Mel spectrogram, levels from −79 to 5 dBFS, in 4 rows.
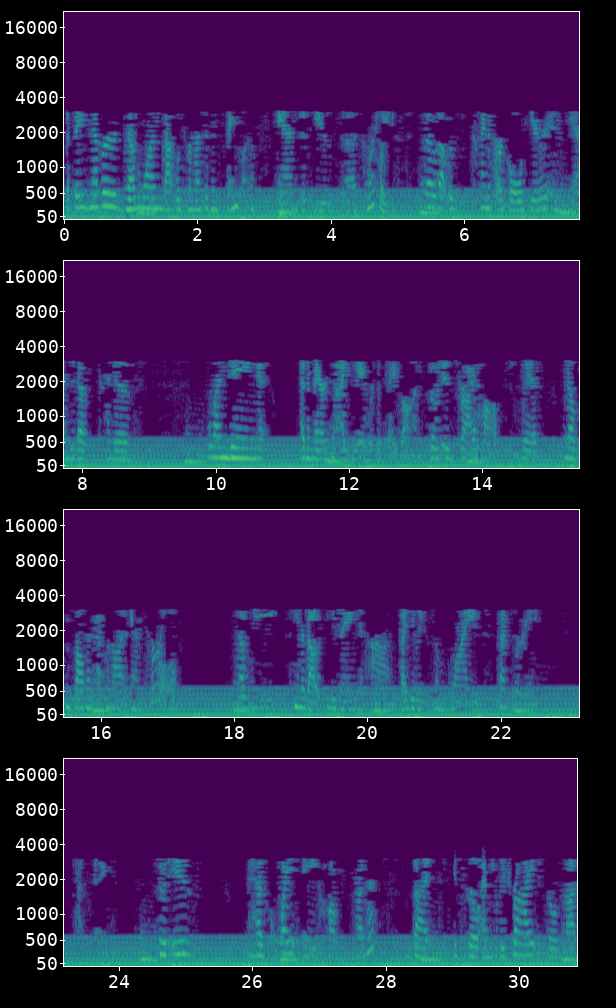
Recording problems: garbled, watery; badly; nothing above 3 kHz
electrical hum; loud; throughout; 50 Hz, 8 dB below the speech

